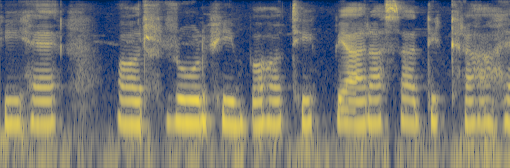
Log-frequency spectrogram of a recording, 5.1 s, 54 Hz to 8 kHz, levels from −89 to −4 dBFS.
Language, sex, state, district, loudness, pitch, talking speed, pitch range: Hindi, female, Himachal Pradesh, Shimla, -19 LUFS, 205 Hz, 140 wpm, 200-210 Hz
